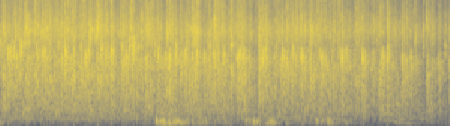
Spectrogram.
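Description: A crowd breaks into sustained, dense applause, loud and close, with scattered claps blending into a steady wash of sound that holds for several seconds, with a faint voice briefly underneath.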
